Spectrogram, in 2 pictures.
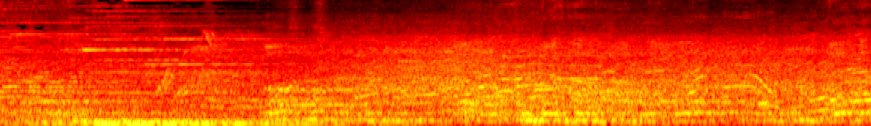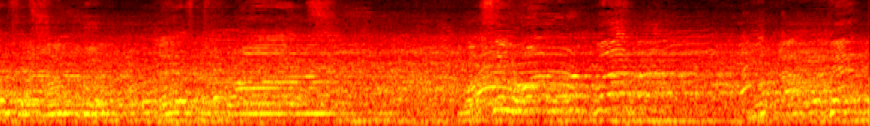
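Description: A large crowd screams and cheers in a huge echoing arena.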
